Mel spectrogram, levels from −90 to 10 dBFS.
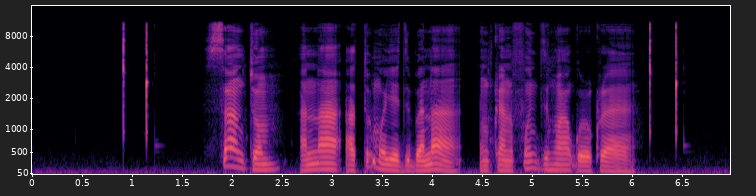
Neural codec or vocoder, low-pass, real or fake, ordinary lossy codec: none; 10.8 kHz; real; none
